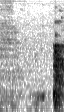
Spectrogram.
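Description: Quiet room tone, then one sudden loud harsh burst at the very end, a single brief cough cut off as it starts.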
